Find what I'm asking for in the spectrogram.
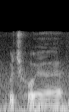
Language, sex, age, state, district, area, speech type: Punjabi, male, 30-45, Punjab, Mansa, urban, spontaneous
